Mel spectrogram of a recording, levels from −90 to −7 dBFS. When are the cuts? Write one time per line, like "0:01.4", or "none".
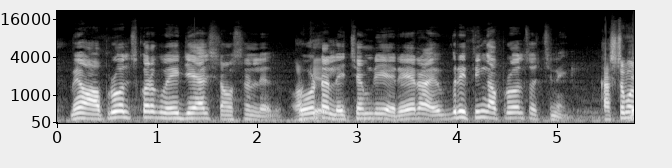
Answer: none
